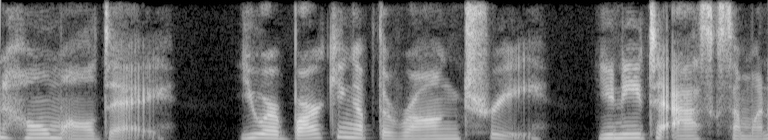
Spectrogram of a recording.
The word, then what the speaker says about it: barking up the wrong tree: The heavy stress lands on the word wrong, barking up the wrong tree.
